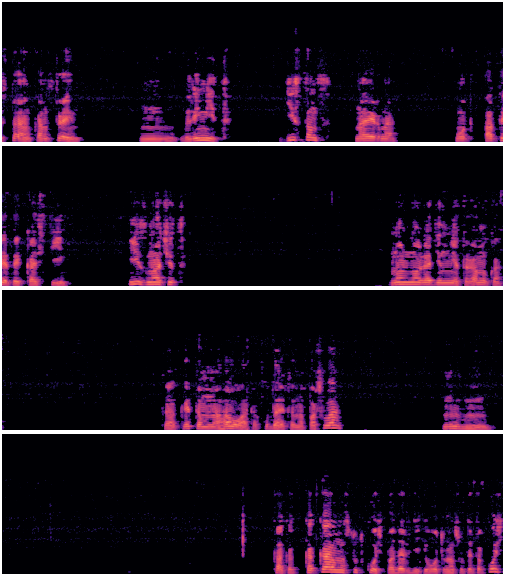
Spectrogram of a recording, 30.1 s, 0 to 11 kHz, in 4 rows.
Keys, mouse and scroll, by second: 0.4-4.9 drag, 6.8 click, 12.5 click, 15.3-18.3 drag, 25.5-27.4 drag, 29.9 click.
